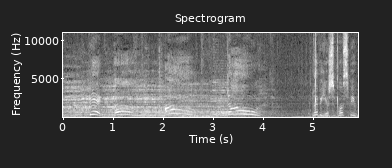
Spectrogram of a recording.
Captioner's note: gasps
